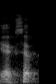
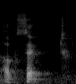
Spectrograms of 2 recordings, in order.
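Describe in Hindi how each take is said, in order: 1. पहला स्वर पूर्ण है, कमज़ोर नहीं किया गया। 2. पहला स्वर कमज़ोर है; स्ट्रेस दूसरे पर पड़ता है। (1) "न कि एक्सेप्ट जैसे कई लोग कहते हैं" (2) "इसका उच्चारण होगा एक्सेप्ट"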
